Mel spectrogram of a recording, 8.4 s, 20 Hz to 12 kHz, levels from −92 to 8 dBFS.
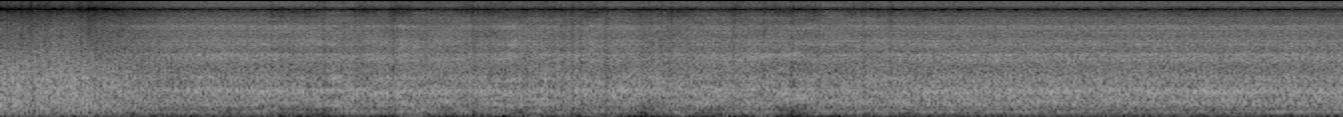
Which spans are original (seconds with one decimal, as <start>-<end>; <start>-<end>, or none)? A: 0.0-1.7; 5.6-8.4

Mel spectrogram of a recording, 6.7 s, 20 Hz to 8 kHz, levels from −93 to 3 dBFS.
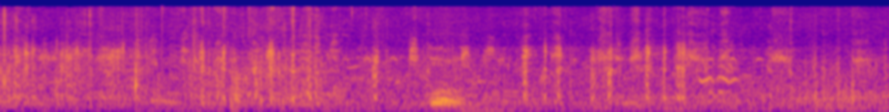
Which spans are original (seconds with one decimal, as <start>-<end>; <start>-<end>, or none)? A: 0.0-0.6; 1.3-2.7; 5.1-5.8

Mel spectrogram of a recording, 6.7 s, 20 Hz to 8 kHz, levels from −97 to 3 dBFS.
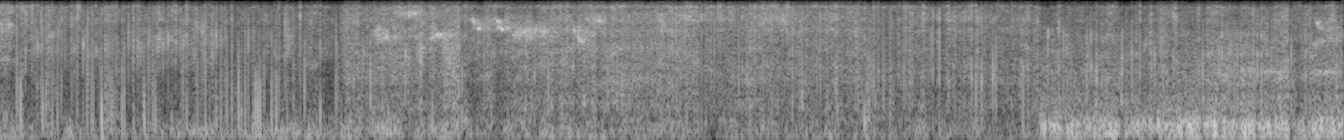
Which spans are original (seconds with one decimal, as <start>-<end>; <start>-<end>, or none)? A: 4.7-5.3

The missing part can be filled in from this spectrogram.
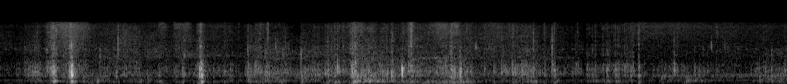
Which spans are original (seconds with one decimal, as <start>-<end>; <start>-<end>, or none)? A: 0.0-7.9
